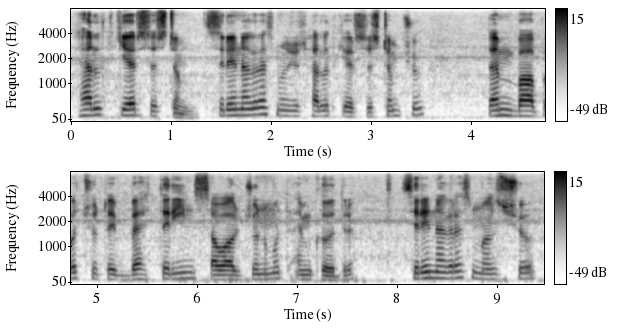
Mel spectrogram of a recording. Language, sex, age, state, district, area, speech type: Kashmiri, male, 30-45, Jammu and Kashmir, Srinagar, urban, spontaneous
